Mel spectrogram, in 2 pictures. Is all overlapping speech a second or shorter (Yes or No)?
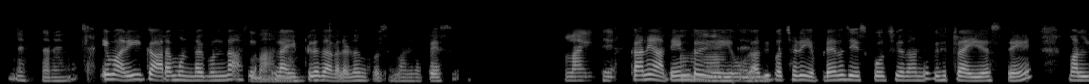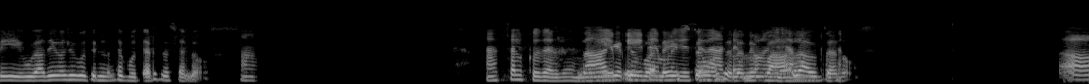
No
